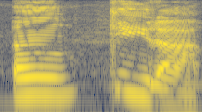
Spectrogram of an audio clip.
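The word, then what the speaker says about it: ἄγκυρα: Então, nesse caso aí, eu vou ler Anquira ou Anquira, Anquira.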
